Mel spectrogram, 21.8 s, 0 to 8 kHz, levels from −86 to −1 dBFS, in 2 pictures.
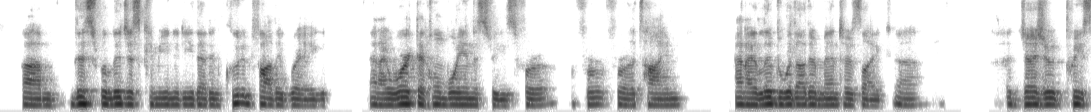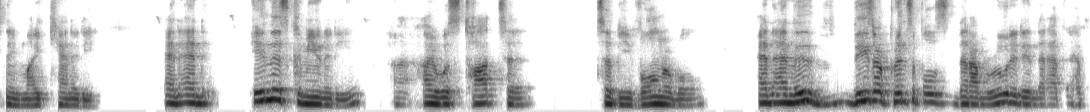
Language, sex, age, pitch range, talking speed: English, male, 30-49, 125-150 Hz, 160 wpm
